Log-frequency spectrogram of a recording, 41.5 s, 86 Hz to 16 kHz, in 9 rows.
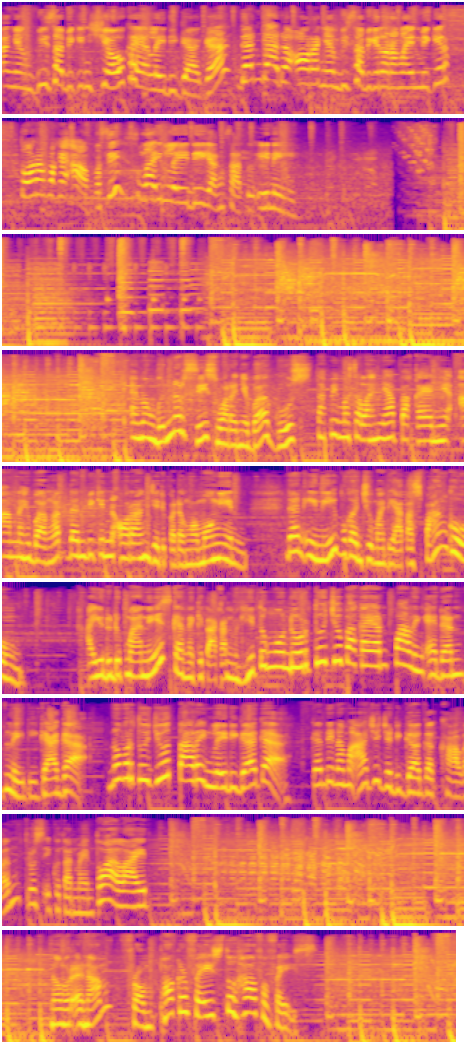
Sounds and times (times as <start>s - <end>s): Music: 0.0s - 41.5s.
